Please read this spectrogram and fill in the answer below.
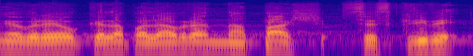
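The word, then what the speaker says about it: נפש: Este soplar es un verbo en hebreo que es la palabra napash, se escribe n a p a s h, napash.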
